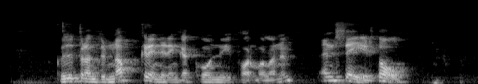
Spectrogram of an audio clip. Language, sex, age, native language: Icelandic, male, 40-49, Icelandic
